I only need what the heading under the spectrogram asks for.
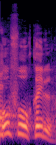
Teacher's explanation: حمزہ کو خوب واضح کریں گے، فا کو بھی خوب ظاہر کریں گے، دونوں پر پیش ہیں، ہونٹ گول ہو جائیں گے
